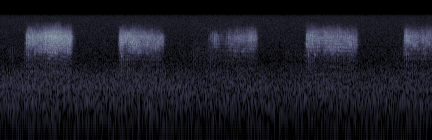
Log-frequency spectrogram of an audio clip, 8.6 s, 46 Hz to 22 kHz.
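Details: Speckled buzzing grasshopper (Bryodemella tuberculata) at Vorderriss, Germany, 11 August 2022; broadband rasping bursts of about one second, spaced irregularly with short gaps, one weaker double burst midway.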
